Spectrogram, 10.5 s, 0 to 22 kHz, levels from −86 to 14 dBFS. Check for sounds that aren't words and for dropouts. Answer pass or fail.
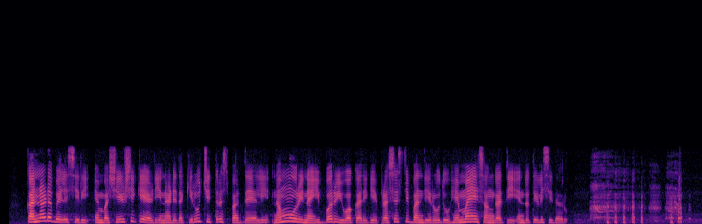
fail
